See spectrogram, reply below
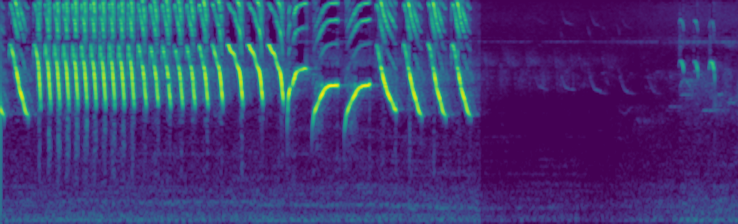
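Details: Canary song meant to prompt other canaries into rolling song: a fast, even high trill that breaks into curving whistled sweeps and quick slurred notes, then stops abruptly and leaves near-silence.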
